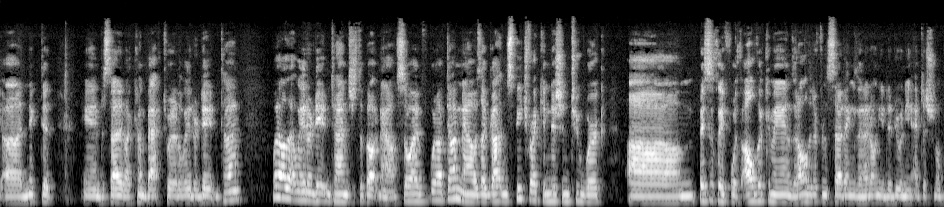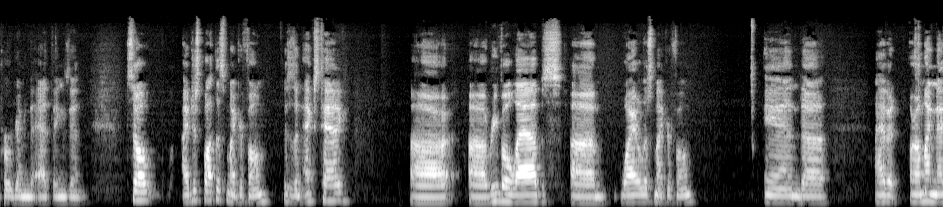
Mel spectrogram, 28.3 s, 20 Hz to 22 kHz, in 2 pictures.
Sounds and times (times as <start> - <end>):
Male speech, man speaking: 0.0 - 15.4, 16.1 - 19.4, 20.4 - 24.6, 25.4 - 26.6, 27.3 - 28.3.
